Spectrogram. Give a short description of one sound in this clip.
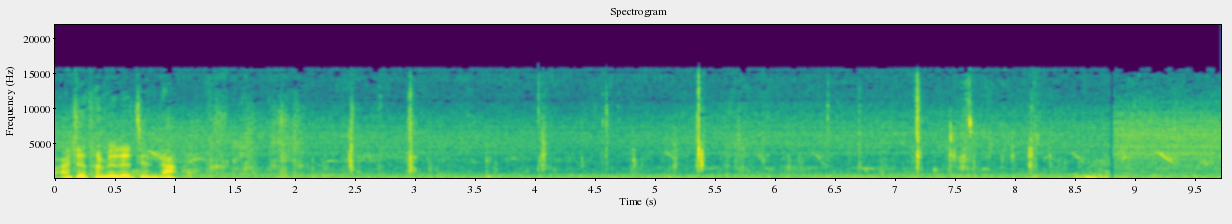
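A young woman chews and slurps food loudly close by.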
